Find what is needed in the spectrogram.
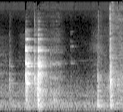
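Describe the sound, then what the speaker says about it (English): A utensil knocks against a microwave dish while butter and ingredients are stirred together, giving a few soft, scattered clinks and scrapes with quiet pauses between them. "Start to stir it together because the butter's going to start to melt."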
